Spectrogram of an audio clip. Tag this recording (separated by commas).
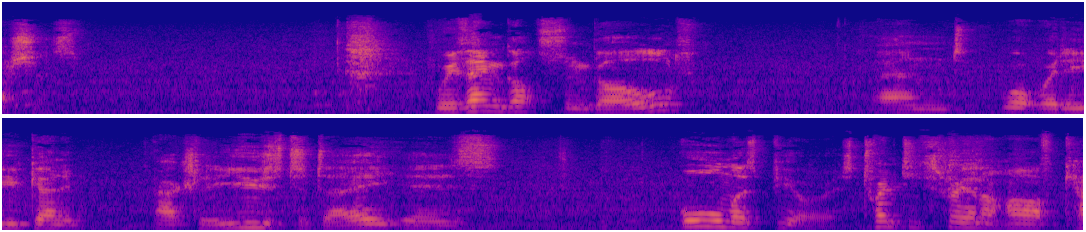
Speech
